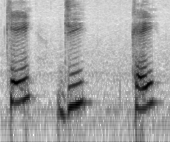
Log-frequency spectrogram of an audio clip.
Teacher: the constriction occurs by raising the back part of the tongue to the soft palate or the vellum. Vellum ko ya soft palate jo aapka hai, usko agar aap apna tongue raise karenge, to it will create these sounds of K, G, and K. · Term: velar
